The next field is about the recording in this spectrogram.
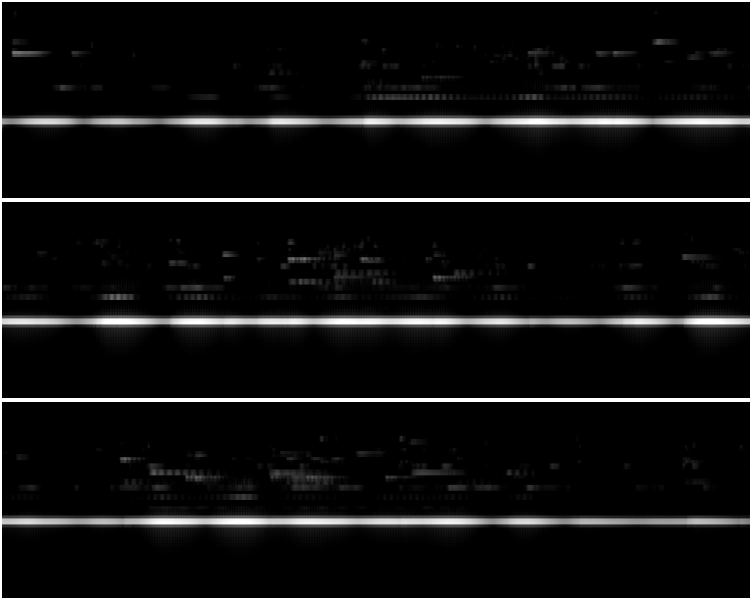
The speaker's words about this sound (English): Chimes. I love that sound.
